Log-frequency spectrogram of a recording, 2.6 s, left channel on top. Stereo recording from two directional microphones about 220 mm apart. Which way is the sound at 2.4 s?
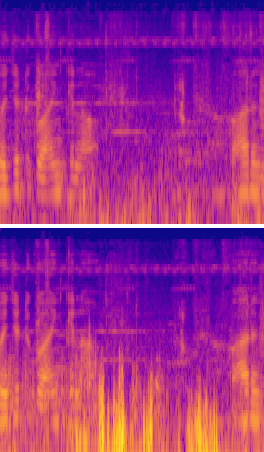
15° right (ahead or behind).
